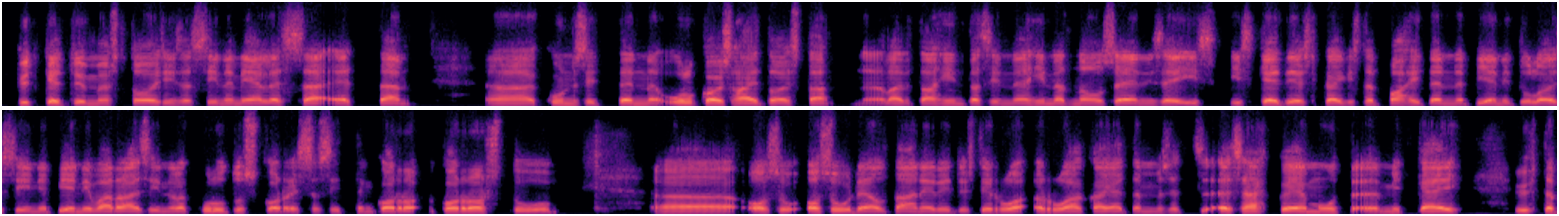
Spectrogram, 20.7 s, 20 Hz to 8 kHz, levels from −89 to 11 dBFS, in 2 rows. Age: 20-39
